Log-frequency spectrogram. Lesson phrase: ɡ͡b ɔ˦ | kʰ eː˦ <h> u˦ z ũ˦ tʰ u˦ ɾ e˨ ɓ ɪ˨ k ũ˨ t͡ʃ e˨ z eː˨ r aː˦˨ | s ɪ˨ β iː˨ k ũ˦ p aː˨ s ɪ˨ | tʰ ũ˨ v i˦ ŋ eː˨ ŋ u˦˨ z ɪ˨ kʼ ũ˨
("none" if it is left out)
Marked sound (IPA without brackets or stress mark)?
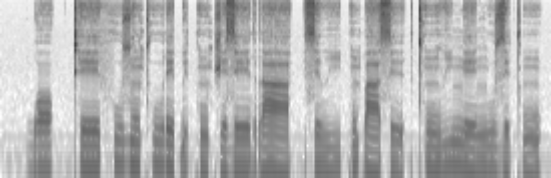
f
